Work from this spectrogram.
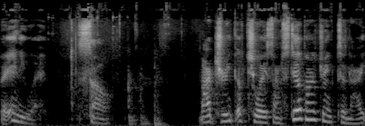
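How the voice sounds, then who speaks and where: A woman whispers at a moderate pace. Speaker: celebrity gossip commentator. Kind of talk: casual gossip commentary. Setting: home recording at night. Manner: whispering.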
